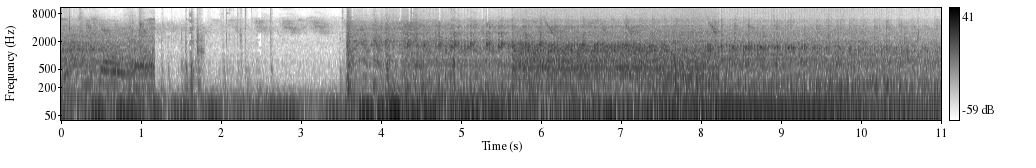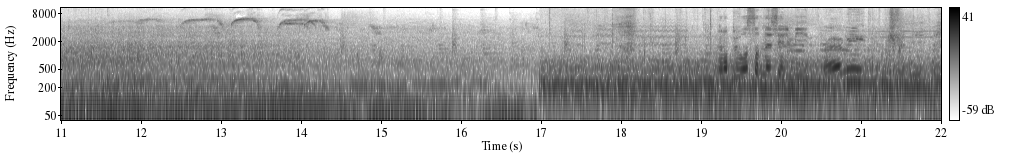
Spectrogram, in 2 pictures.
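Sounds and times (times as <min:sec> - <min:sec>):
bird chirps: 0:00.2 - 0:03.6, 0:06.0 - 0:07.5, 0:11.6 - 0:18.8
car pulling away: 0:03.5 - 0:22.0
car engine running: 0:03.6 - 0:22.0.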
